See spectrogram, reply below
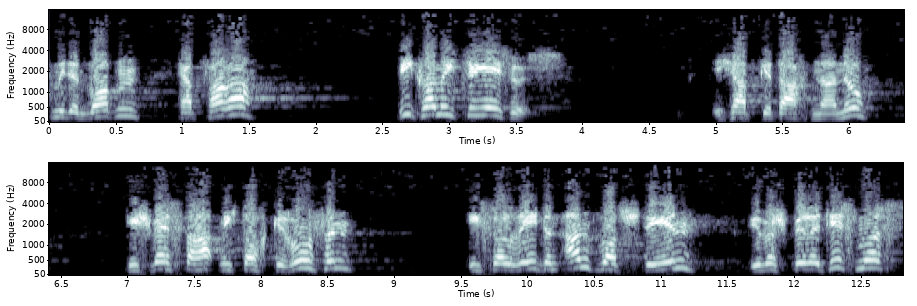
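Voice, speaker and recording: High-voiced pastor in a reverberant church. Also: male voice, highs cut off. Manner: earnest storyteller acting out quoted dialogue. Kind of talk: storytelling sermon.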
